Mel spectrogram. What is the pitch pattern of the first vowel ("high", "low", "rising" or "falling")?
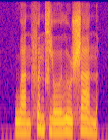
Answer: rising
